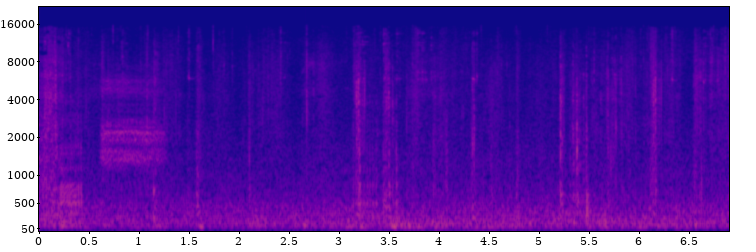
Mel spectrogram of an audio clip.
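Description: Soft footsteps creep across a creaky wooden floor.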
